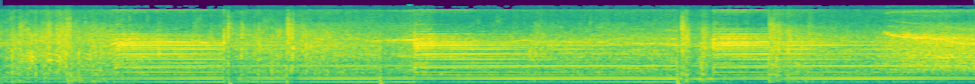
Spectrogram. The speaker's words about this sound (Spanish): Bueno, cuando ha dicho ya que va la primera campana, la segunda, yo ya no sé qué tal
